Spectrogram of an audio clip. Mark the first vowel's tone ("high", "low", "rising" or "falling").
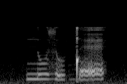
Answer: low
